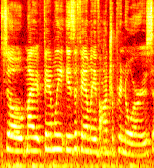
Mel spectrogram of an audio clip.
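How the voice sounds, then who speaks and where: A woman speaks with an American accent and ordinary pitch variation. Audible room echo and noticeable background noise surround her voice. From Connecticut, US (Greenwich). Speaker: startup founder, entrepreneur. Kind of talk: fireside chat interview.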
